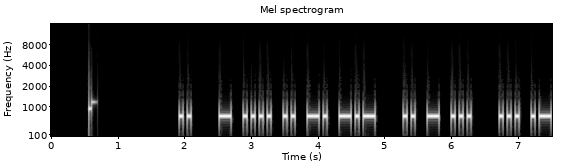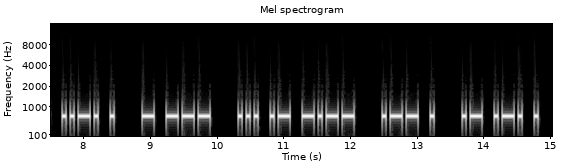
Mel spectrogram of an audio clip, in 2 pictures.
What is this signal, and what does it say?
Morse code, heard as a keyed tone, about 21 wpm, 700 Hz. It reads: I THINK ITS SAFE TO SAY WE ARE
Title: Sentences with 6-Word Phrases - 20wpm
